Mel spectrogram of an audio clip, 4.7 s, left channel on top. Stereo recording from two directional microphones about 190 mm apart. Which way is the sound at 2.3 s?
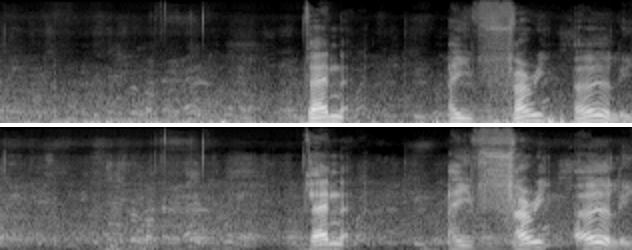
25° left (ahead or behind).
